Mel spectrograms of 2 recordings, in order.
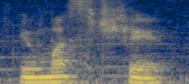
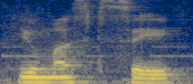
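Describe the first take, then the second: The two takes are said the same way.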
